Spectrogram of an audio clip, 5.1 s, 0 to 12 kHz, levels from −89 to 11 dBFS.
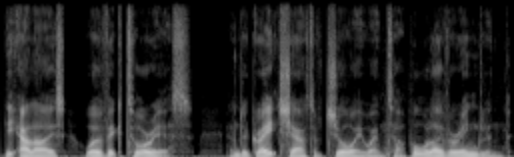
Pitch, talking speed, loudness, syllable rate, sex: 110 Hz, 175 wpm, -20 LUFS, 4.6 syllables/s, male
